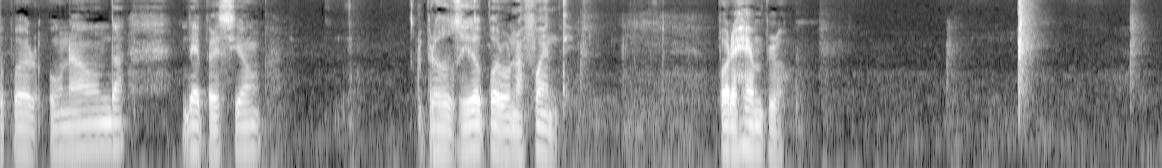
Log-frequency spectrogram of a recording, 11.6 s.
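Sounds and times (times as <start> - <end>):
speech: 0.0 - 2.8, 4.2 - 5.8, 7.2 - 7.9
low steady hum: 0.0 - 11.6
single hand clap: 10.2 - 10.5.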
